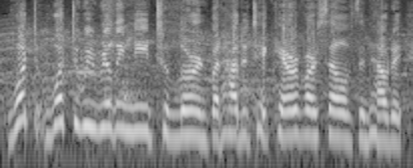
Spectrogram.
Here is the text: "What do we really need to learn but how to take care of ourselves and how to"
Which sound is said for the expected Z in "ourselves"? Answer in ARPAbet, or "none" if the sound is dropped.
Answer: Z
